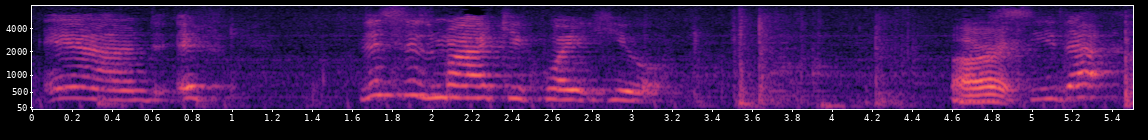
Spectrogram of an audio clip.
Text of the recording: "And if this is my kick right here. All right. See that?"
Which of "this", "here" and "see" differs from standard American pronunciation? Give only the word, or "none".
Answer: here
